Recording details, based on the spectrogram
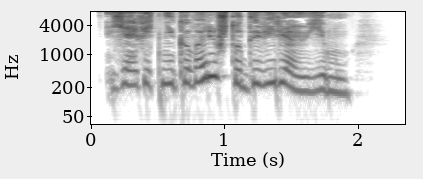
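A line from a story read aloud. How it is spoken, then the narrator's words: Whisper. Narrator (Russian): прошептала я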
